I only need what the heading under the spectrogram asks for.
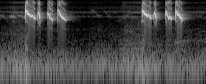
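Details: Two bursts of white-eye song used for training, each a rapid string of four high, falling whistled notes, with a brief silent gap between bursts and a low hum underneath.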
